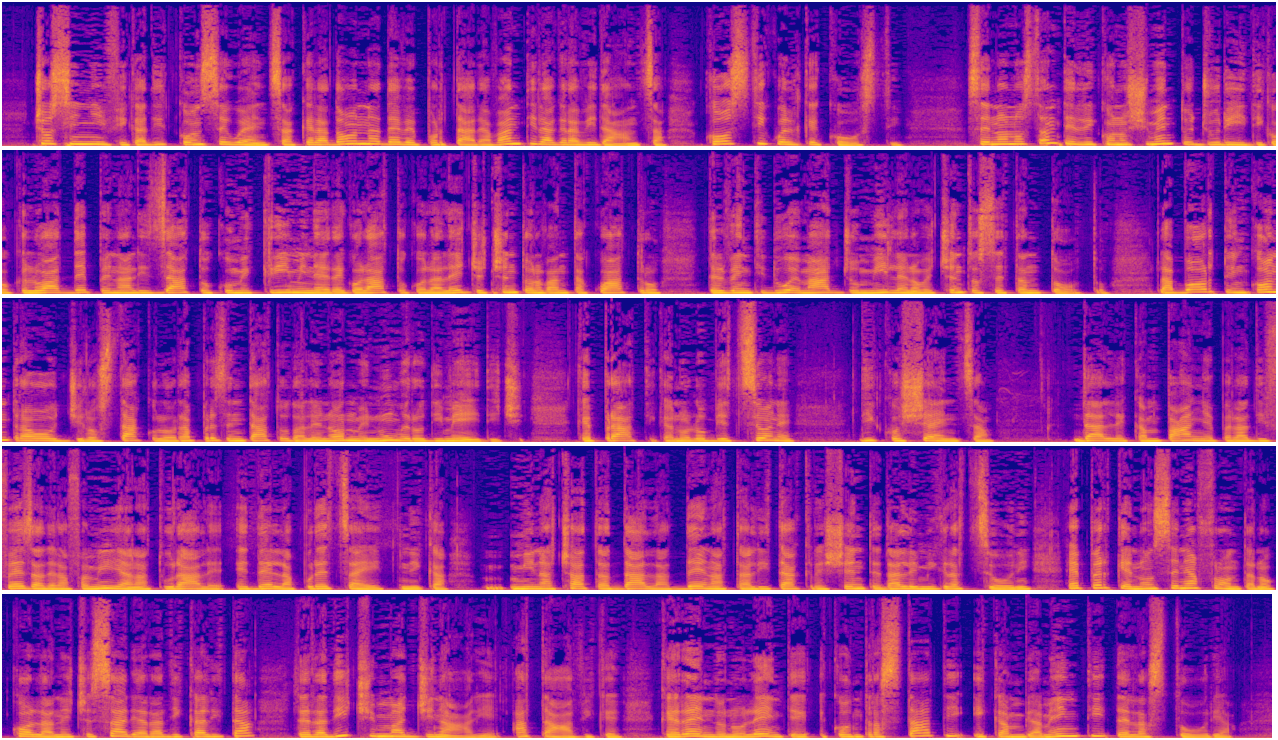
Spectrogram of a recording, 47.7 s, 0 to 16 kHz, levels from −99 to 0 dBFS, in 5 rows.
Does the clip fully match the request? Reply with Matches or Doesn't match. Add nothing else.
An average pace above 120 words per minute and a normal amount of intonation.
Doesn't match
